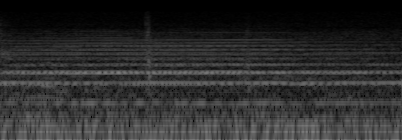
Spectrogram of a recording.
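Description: Brass band holding one long, steady chord after a short melodic phrase.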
